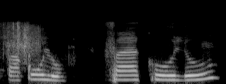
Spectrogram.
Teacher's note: fakulu jangan tebal nanti jadi qaf.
